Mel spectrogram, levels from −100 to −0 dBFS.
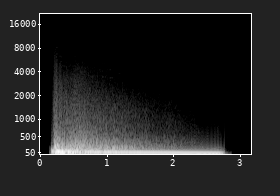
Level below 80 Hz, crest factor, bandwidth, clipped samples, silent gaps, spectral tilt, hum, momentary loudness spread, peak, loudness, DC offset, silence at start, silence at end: -16 dBFS; 14 dB; 1 kHz; under 0.1%; none; -15.5 dB/octave; none; 15 LU; 0 dBFS; -19 LUFS; under 0.1%; 0.15 s; 0.4 s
